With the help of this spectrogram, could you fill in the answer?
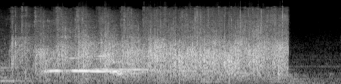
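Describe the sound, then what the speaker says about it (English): Loud audience applause fills the room at a hip hop conference, steady clapping from many hands that stops abruptly near the end. "a round of applause"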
